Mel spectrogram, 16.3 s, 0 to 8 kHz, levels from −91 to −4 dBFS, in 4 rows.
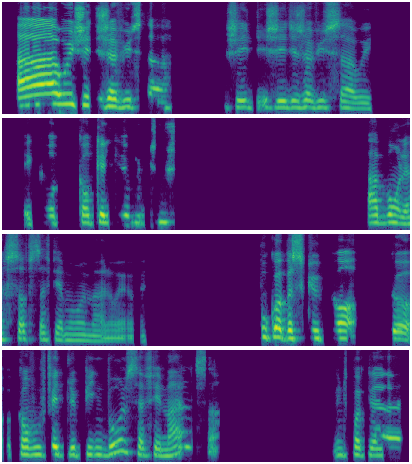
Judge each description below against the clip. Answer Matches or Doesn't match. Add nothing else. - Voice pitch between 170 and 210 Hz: Matches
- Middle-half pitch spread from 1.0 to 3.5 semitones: Matches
